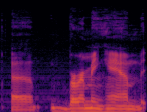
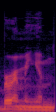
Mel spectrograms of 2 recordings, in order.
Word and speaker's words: Birmingham: city of Birmingham, Alabama. Birmingham is the way they pronounce it in Alabama, not Birmingham the way our British cousins would pronounce it, or maybe you guys would here.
